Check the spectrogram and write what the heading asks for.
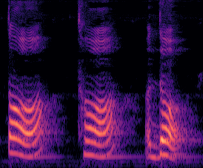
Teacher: দন্তধ্বনি হচ্ছে জিহ্বার ডগা হতে উপরের দাঁত স্পর্শ করে যে ধ্বনি উচ্চারিত হয়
